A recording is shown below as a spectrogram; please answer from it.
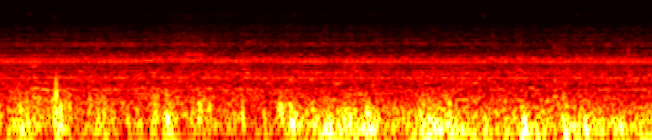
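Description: Outdoor ambience: a low, uneven rumble with a faint steady high tone running above it.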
